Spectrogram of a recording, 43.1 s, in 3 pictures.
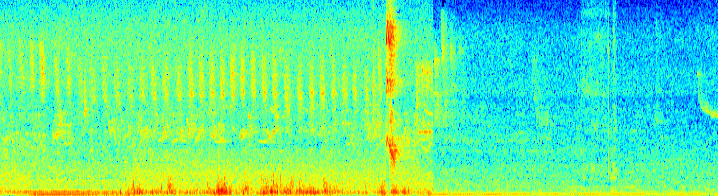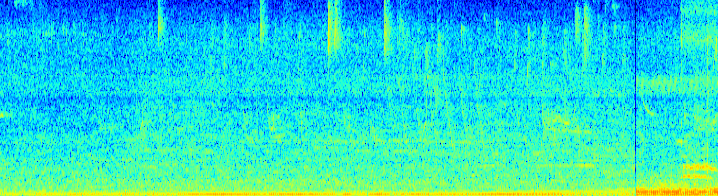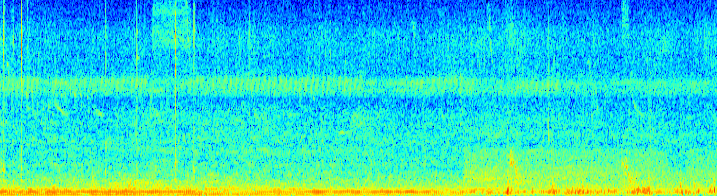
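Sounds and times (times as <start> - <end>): high bird chirps: 0.0 - 9.2
steady low hum: 0.0 - 43.0.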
